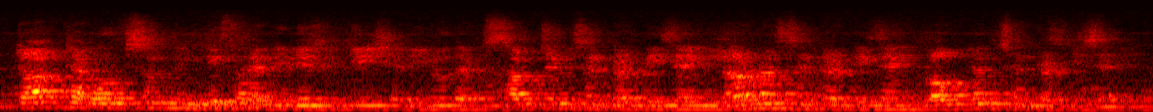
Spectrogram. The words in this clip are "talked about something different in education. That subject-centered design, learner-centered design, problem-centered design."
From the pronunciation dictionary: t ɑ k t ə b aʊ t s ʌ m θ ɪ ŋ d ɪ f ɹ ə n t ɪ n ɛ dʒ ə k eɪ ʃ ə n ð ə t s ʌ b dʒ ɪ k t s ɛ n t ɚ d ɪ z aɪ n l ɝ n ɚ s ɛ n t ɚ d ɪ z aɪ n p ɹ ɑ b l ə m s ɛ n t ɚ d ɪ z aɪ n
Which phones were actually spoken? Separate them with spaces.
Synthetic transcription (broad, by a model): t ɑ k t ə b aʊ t s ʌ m t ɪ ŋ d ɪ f ɹ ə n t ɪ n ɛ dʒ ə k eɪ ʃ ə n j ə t s ʌ b dʒ ɪ k t s ɛ n t ɚ d ɪ z aɪ n l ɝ n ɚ s ɛ n t ɚ d ɪ z aɪ n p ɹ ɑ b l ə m s ɛ n t ɚ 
